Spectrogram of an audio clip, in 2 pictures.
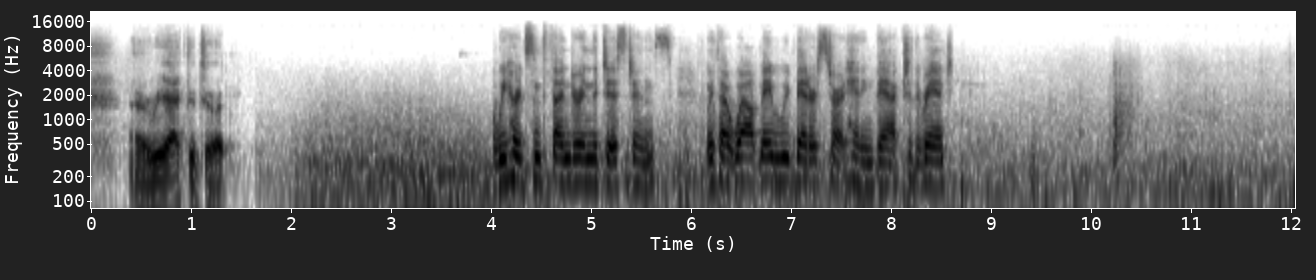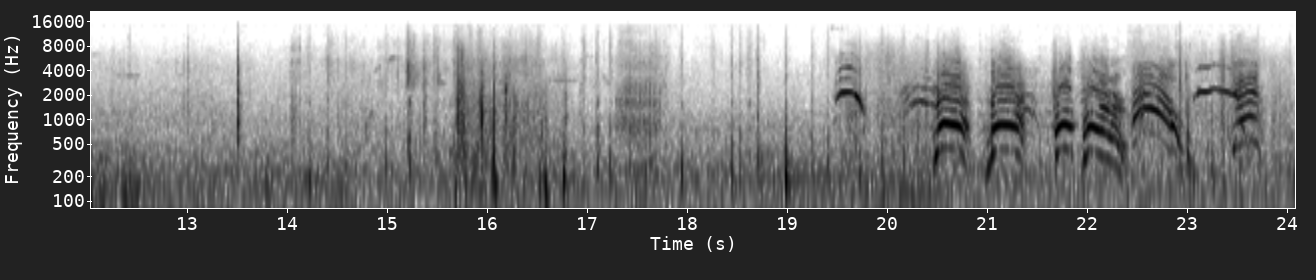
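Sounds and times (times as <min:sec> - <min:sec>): horse hooves clip-clopping: 0:08.6 - 0:20.4, 0:21.2 - 0:24.0
horse whinnying: 0:19.4 - 0:20.5.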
